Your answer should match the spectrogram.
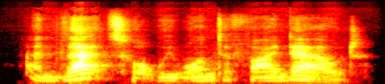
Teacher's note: That's has a pre-nuclear, high pitch level (i.e. level 4) · the three ... words what, want and find all have some rhythmic stress prominence in the lead up to the word out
